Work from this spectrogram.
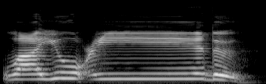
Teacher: या मद्दा को एक अलिफ की मिकदार में खींच कर अदा करेंगे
